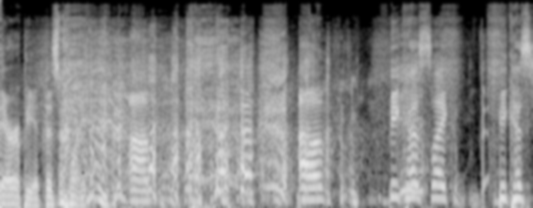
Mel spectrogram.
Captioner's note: audience laughing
